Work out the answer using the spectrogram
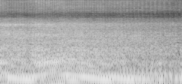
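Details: Hero Honda Super Splendor single-cylinder after engine reassembly for a clutch bearing noise: revs up cleanly and settles back, steady even drone with no rattle or whirring from the clutch side.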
